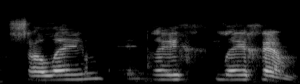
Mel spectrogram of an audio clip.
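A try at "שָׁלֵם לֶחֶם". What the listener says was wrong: Wow, that was great.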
